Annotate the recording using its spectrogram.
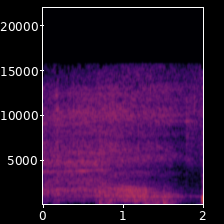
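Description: Electric hand mixer beating cream cheese filling. Its thin motor whine slides down in pitch as the motor winds down, and the sound fades out near the end.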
